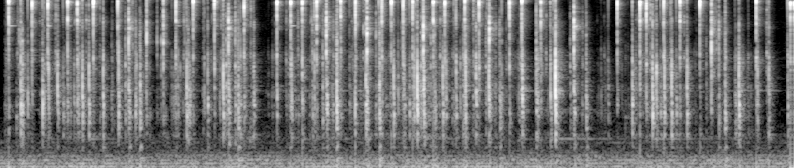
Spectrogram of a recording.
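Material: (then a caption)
Plastic. Long nails and fingertips type steadily on a backlit pink mechanical keyboard with round plastic keycaps and a hollow plastic case. The result is a quick, continuous run of crisp, bright clicks that stop almost instantly, with a short pause about a third of the way through.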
